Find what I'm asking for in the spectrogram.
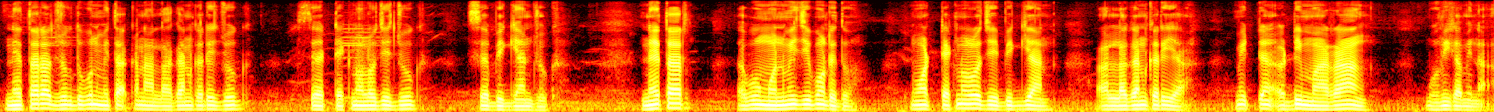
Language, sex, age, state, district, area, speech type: Santali, male, 30-45, West Bengal, Paschim Bardhaman, rural, spontaneous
